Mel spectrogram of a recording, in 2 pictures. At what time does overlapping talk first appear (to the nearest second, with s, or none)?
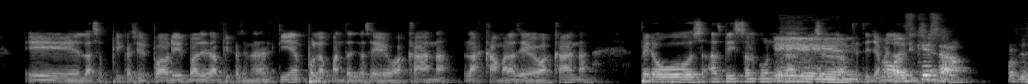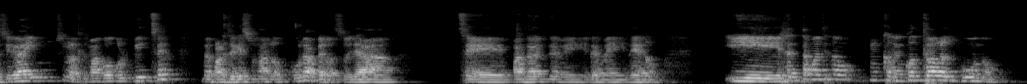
8 s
